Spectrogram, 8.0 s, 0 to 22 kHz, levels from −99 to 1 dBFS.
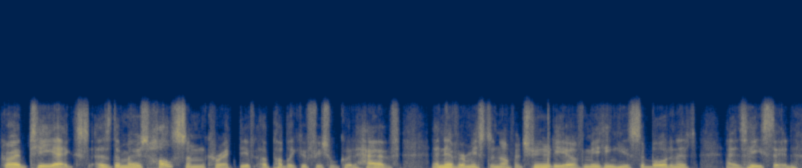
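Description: From the start, the speech carries heavy Opus voice compression. It sounds muffled, hoarse and slightly robotic, which points to the SILK coder at a rate around 10 kbps. On a spectrogram the energy stops flat at about 8.6 kHz, and the harmonics above the lower bands look smeared and grainy.

At 5.48 s a short piece of audio, about 20 ms, drops out and the two sides are butted together with no silence, heard as a quick skip. This is likely audio missing between chunks. The waveform shows an abrupt discontinuity there instead of a gap.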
